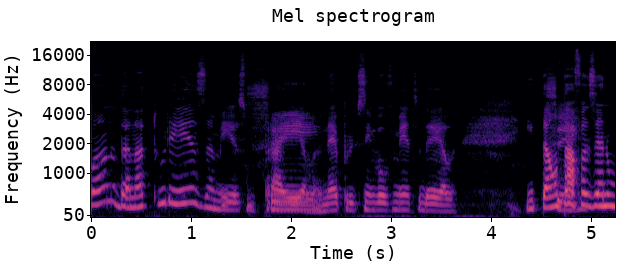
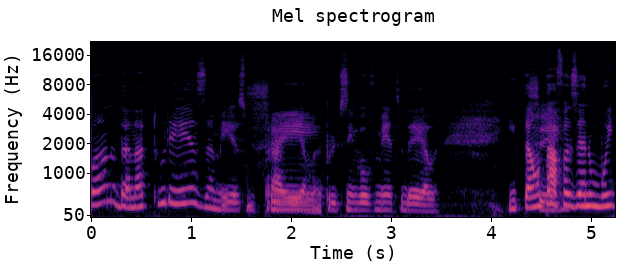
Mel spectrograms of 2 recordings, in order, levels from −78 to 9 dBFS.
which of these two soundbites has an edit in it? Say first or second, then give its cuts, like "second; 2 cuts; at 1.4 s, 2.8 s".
second; 1 cut; at 2.3 s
